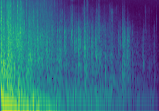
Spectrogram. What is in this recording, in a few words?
bash medium, brickwall, destruction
